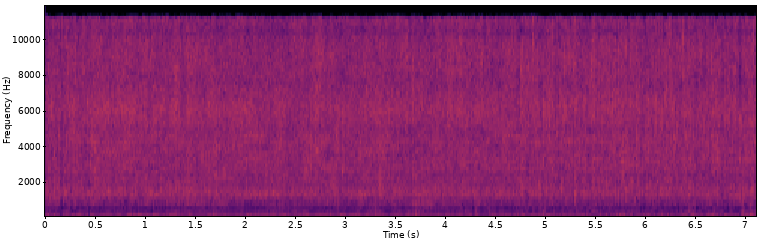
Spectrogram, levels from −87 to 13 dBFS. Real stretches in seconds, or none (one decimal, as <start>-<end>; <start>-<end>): 0.0-0.5; 4.7-7.1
